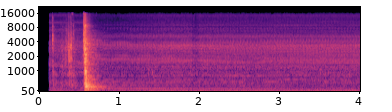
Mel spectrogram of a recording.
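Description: Three quick mechanical clicks in the first second, the third the loudest, followed by a steady faint electrical hum with hiss.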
